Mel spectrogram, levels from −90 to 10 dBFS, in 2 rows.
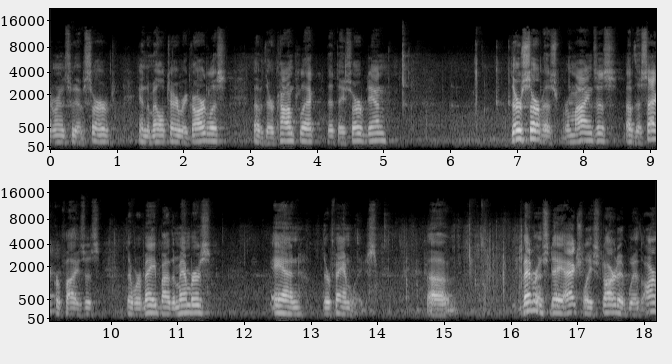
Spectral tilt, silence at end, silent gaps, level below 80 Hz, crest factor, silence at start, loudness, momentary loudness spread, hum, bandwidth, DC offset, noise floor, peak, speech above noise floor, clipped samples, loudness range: -4 dB/octave; 0 s; none; -78 dBFS; 22 dB; 0 s; -21 LUFS; 20 LU; none; 13.5 kHz; under 0.1%; -50 dBFS; 0 dBFS; 29 dB; under 0.1%; 5 LU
